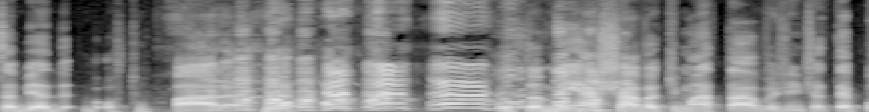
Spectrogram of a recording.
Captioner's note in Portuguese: risadas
